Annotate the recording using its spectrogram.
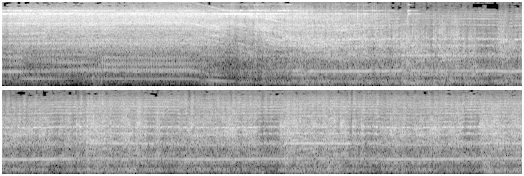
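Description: Electric concrete poker vibrator running in freshly poured concrete, consolidating the pillar to drive out air bubbles. About two seconds in it is switched off, and its whine glides down as the motor winds down.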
